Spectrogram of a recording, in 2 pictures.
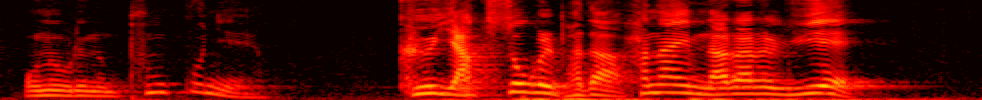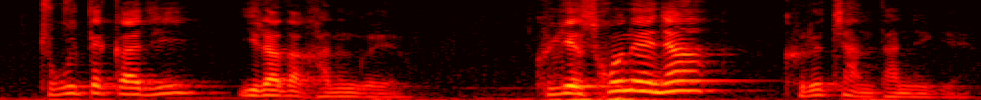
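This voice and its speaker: A man preaching a sermon as pastor of a church, lively, with rhetorical questions and sudden bursts of emphasis. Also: high-pitched.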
